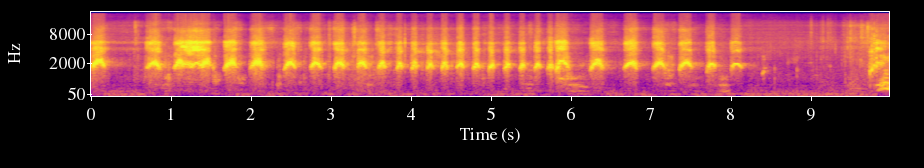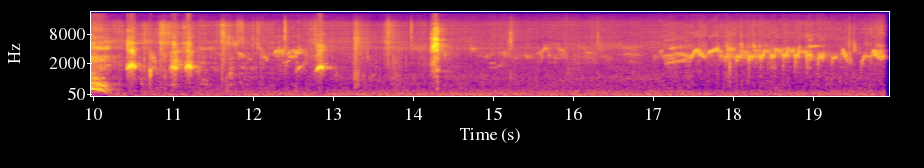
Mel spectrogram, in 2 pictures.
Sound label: coypus squeaking and rustling outdoors; animals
